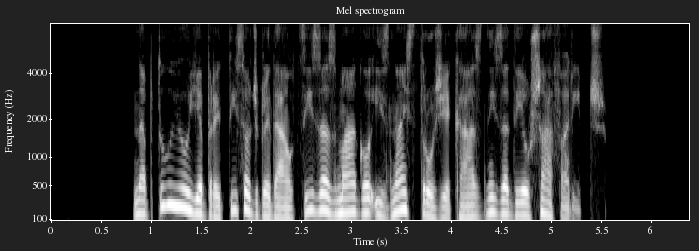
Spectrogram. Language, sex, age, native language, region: Slovenian, female, 30-49, Slovenian, Gorenjska region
